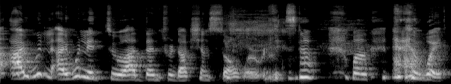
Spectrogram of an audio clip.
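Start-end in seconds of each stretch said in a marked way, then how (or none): none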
